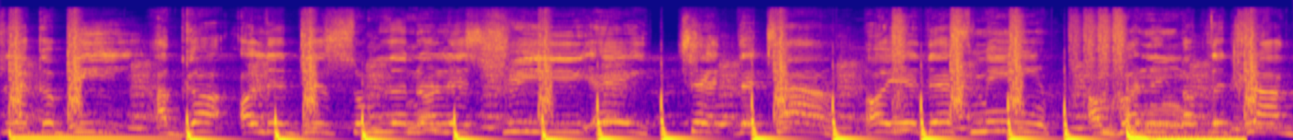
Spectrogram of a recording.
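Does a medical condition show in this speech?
No.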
